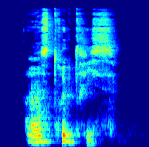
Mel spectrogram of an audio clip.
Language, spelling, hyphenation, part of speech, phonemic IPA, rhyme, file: French, instructrice, ins‧truc‧tri‧ce, noun, /ɛ̃s.tʁyk.tʁis/, -is, LL-Q150 (fra)-instructrice.wav
- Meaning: female equivalent of instructeur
